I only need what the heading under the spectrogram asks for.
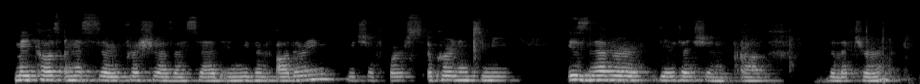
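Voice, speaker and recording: A woman with a French accent speaks at a medium pitch and moderate pace, somewhat breathy and dark, mellow in tone. Her intonation is monotone and flat, and audible room echo is present. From France. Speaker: master's student. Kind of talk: seminar presentation. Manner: hesitant, with frequent fillers.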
